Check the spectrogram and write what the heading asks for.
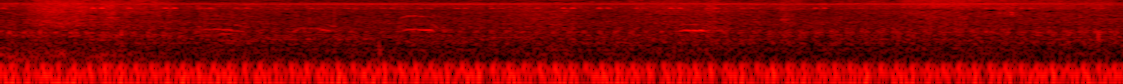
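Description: A steady low rumble with a few faint bird chirps over it.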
